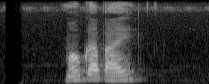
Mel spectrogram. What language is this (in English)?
Nepali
